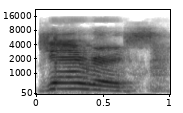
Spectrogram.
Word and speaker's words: genres: Entonces, pronunciación, genres, significa géneros.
